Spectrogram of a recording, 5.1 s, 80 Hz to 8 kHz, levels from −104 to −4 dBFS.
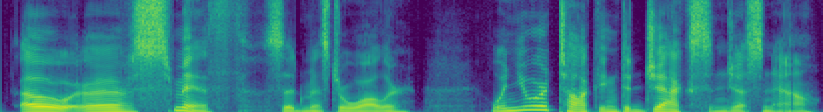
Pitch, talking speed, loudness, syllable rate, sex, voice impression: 130 Hz, 140 wpm, -18 LUFS, 4.1 syllables/s, male, masculine, adult-like, clear, slightly refreshing, sincere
